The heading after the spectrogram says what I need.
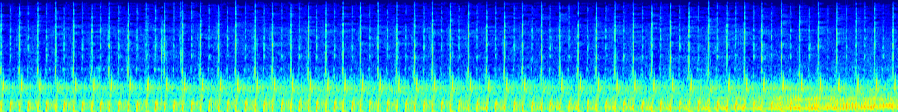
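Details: Honda Blade motorcycle after new boring and head fitted to cure oil smoking, exhaust removed: steady even popping about four beats a second, no misses or knocks; smooth healthy single-cylinder idle.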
